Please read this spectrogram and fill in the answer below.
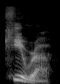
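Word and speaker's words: Qi'ra: there people were uh her name was kira everybody but it's spelled cue i apostrophe r a kira they gotta keep coming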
